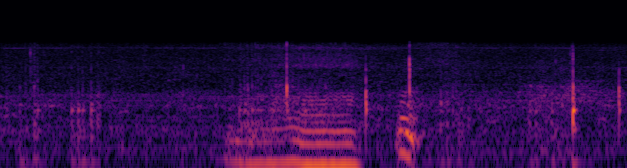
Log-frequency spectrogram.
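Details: Doberman puppy napping indoors: one drawn-out, low buzzing snore with a steady droning tone lasting about a second, then a shorter snuffling breath, with scattered light clicks and faint room hiss.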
